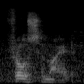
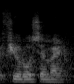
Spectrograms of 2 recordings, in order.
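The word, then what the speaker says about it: frusemide: उनमें से the loops, इसका the very interesting example is फ्रोसेमाइड, और जिसको आप लोग फ्यूरोसेमाइड पढ़ते रहते हैं, विच इज़ प्रोनाउंस, जो प्रोनाउंसिएशन के हवाले से रॉन्ग है।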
